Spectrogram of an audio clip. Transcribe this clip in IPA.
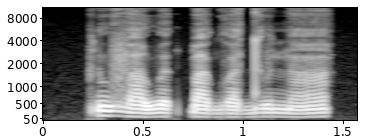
ɾ u˦ v a˨ w ə˨ k͡p a˨ ɡʷ a˨ d u˧ n ã˨˦

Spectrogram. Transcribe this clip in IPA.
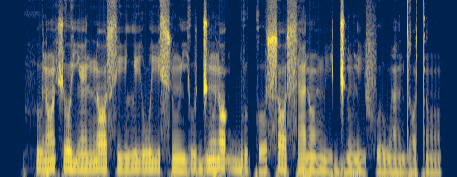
h u˧ ɾ ɔ̃˦ ʃ o˦˨ j ɛ̃˧ n ɔ˧ s i˨ l i˧ w i˧ s ũ˨ j u˧ d͡ʒ ũ˦ ɾ ɔ˦ ɡ͡b u˦˨ k o˨˦ s ɔ˦˨ s a˨˦ ɾ ɔ̃˧ m i˨ d͡ʒ ũ˨ ɾ i˨ f o˨ w ã˨ d ɔ˨ t ɔ̃˨

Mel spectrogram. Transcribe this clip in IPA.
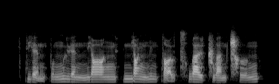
t̪ j ɛ̰˨˩ n p ʊ˧˥ ŋ l ɥ ɛ˥˩ n n̪ j ɑ˥ ŋ | m j ɑ˥˧ ŋ m i˥˩ n t̪ ɑ̰˨˩ ʊ̯ t͡sʰ w a˥˩ ɪ̯ ʈ͡ʂ w a˧˥ n ʈ͡ʂʰ ɤ˧˥ ŋ

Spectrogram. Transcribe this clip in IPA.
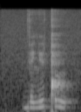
ɡ e lʲ ɘ ǃ ɯ

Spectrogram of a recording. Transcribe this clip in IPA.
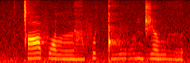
ǀ ɑ f ɔ lː a̤ f ə ǃ ə̤ v ɔ̤ n d͡ʒ ɜ β ə̤

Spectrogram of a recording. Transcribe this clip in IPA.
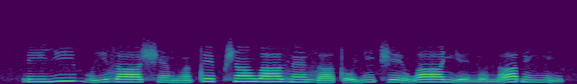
ɾ iː˧ j iː˦ ɡʷ iː˨˦ z aː˦ ʃ ɛ̃˨ ɡʷ ã˨ t eː˦ p ʃ ã˦ w aː˦ z ɛ̃˦ z a˧ t o˨ j ĩ˦ t͡ʃ eː˦˨ w aː˦ ɲ eː˨ n o˨ n aː˦ ɗ ĩ˧ ŋ ɾ ĩ˨

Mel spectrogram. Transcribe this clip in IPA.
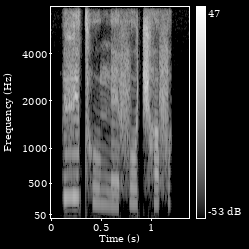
vʲ ʌ˦ tʰ u˨ ŋ e˨ f o˦ t͡ʃʰ ʌ˦ f

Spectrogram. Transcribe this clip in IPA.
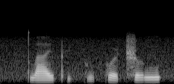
t̪ w a˥ ɪ̯ pʰ y˨ k u˧˥ k o˧ ʊ̯ ʈ͡ʂ ʊ˥ ŋ

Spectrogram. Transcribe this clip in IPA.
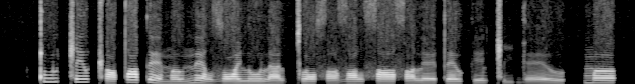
ǃ u˦ l ǁ e˦ ʊ̯ ǁ o˨ tˤ u˦ t̪ ɛ˦˨ m ʌ˨ ʊ̯ n̪ ɛ˦˨ l zˤ o˦ ɪ̯ l o˦ l a˨ l ǀ o˦ sˤ i˨ zˤ ɯ˦ l sˤ ɛ˦ ɪ̯ sˤ ʌ˨ l ɛ˨ t̪ ɛ˦ ʊ̯ k e˨ l ǁ i˨ ɡ ɛ˨˦ ʊ̯ | m ʌ˦

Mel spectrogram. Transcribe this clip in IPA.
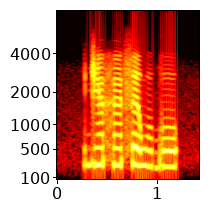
d͡ʒ ɛ̃˦ h ɛ̃˦ s ɛ˦ w u˧ ɡ o˦

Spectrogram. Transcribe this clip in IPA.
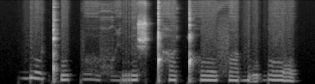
ɠ u ǃʼ u p o̤ xʷ i̤ r ɨ ʃ ǃʰ ɐ ǃʰ o f ɐ ɓ ṵ ɠ o

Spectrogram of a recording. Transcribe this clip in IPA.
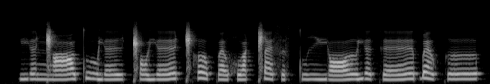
j ɛ ŋ͡ǁ ɑ tʷ ə ʊ̯ j ɛː ɪ̯ ǁ ɔ j ɛː ǁʰ ʌː p æ χʷ ɑ ǁ æ s ə s tʷ iː j ɒː ə̯ j ɛ k ɛː ɓ æ ʊ̯ k əː

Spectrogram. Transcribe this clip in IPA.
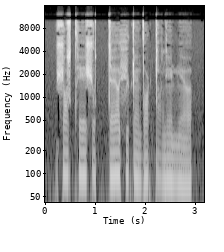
ʃ ɒ z t̪ʰ e ʃ ʊ tː ɛ ɐ̯ fʲ ʉ ʈ ɛ̃ d̪ ɒ ʈ tˤ ɛ̃ ɡ ẽ mʲ ɛ̃ ɐ̯

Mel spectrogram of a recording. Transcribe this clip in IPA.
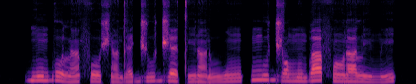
ɡ ũ˦ b o˦˨ l ã˨˦ f o˧ ʃ ã˨ d ɛ˨˦ d͡ʒ u˦ d͡ʒ ɛ˦˨ t ĩ˧ ɾ ã˨ ɾ u˧ w ũ˦ | m u˦ d͡ʒ ɔ˧ m ũ˧ b a˦ f ɔ̃˧ ɾ a˧ l ĩ˨ m ĩ˨˦

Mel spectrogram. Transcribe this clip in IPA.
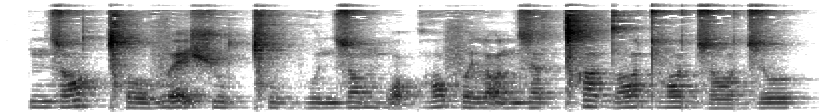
n z ɔ˨˥ ǀʰ o˨˩ v ɛ̰˨˥ ʃ u˨˩ ǀʰ u˨˩ bʱ u˨˩ n z ɔ˨˥ m b ɔ̰˨˩ ɡʱ ɔ˨˥ f ə˨˩ l ɔ̰˨˩ n z ʌ˨˩ ǀʰ ʌ˦ d̪ ɔ˨˥ dʱ ɔ˦ d͡z ɔ˨˩ d͡z ʊ˦

